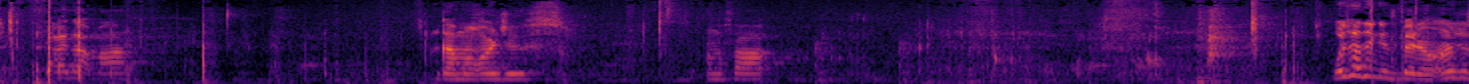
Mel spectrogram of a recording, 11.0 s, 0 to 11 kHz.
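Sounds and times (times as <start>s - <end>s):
person gulping and swallowing: 6.2s - 10.0s.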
